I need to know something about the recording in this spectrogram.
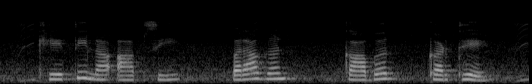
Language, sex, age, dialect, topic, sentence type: Chhattisgarhi, female, 31-35, Northern/Bhandar, agriculture, question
